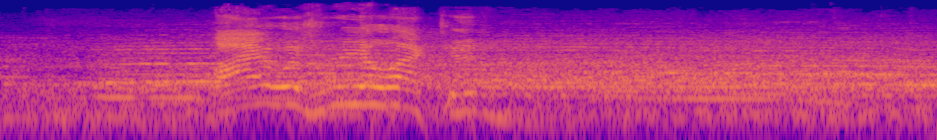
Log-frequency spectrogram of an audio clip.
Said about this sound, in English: You know what's funny is the crowd's not booing. They're just saying, who are you? Who? Who?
